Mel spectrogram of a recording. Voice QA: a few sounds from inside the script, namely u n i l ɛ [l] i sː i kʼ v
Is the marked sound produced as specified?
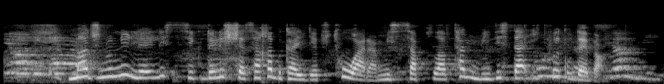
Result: yes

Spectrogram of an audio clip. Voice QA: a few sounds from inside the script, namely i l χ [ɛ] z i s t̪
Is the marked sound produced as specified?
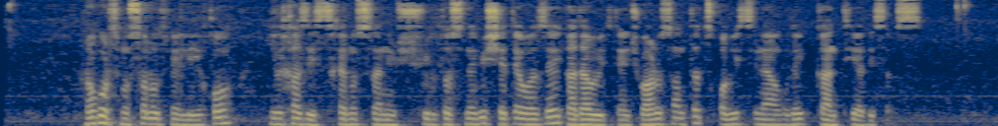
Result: no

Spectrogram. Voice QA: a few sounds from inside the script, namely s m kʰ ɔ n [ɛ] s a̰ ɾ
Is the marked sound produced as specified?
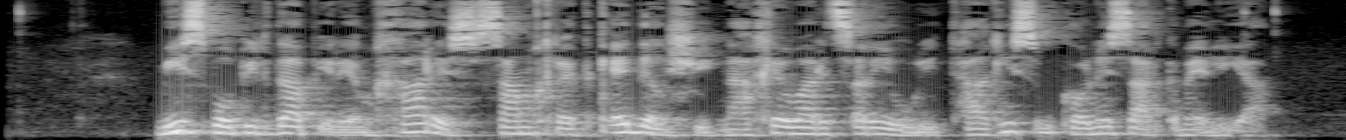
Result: yes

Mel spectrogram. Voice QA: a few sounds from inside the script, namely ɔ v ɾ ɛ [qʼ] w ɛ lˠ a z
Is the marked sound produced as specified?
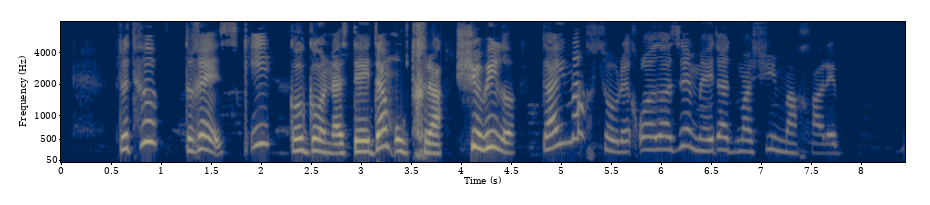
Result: yes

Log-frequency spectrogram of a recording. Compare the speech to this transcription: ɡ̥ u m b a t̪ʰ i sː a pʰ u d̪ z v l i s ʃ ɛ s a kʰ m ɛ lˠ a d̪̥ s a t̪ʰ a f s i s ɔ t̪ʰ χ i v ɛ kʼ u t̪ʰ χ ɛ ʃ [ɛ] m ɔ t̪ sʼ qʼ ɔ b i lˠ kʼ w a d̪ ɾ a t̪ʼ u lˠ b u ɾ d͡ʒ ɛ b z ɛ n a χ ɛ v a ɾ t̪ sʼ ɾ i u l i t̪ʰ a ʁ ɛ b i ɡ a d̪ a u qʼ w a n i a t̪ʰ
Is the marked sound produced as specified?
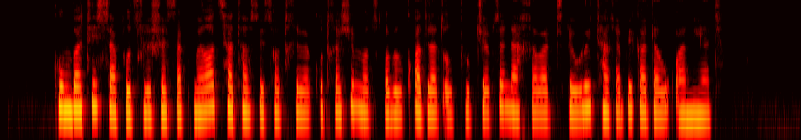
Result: no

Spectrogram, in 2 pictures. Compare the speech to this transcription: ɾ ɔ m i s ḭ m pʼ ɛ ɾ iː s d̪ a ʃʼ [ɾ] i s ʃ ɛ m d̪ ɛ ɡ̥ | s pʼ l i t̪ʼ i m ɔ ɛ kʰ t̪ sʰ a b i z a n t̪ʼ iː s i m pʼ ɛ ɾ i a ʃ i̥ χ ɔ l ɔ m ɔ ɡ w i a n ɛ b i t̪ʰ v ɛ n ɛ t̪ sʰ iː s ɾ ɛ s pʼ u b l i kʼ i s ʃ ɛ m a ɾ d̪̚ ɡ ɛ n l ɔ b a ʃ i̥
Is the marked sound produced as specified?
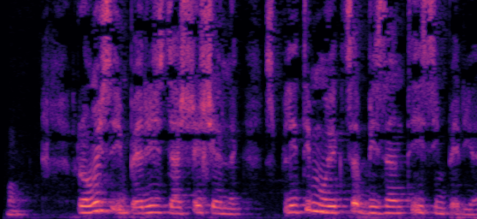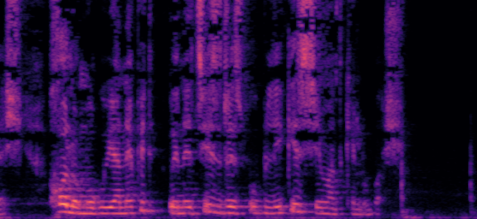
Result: yes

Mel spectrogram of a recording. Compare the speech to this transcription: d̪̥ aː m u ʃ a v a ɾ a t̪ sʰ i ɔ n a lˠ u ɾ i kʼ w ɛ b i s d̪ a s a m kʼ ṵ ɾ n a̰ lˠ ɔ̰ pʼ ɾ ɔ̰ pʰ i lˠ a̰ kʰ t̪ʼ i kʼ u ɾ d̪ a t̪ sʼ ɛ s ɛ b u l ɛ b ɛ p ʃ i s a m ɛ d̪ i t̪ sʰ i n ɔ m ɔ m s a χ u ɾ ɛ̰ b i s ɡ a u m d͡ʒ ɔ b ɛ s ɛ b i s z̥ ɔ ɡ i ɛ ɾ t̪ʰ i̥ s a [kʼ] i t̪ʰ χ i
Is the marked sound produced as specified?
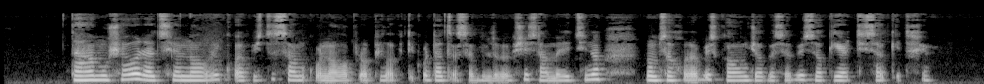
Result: yes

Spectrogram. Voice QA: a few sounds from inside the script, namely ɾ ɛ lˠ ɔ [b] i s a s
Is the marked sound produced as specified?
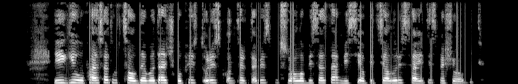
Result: yes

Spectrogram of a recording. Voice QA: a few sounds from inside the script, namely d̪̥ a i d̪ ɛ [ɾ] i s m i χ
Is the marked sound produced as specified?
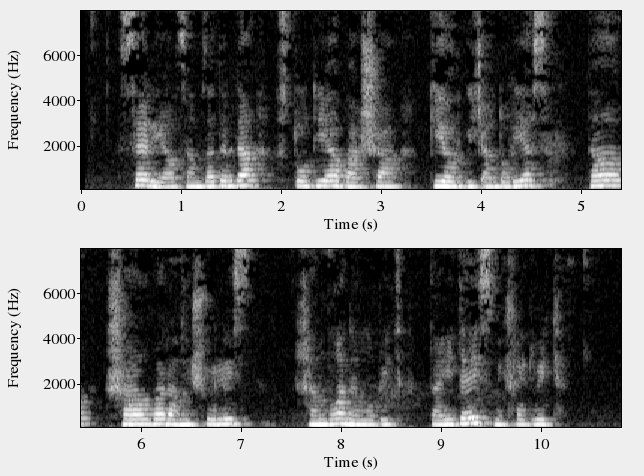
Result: no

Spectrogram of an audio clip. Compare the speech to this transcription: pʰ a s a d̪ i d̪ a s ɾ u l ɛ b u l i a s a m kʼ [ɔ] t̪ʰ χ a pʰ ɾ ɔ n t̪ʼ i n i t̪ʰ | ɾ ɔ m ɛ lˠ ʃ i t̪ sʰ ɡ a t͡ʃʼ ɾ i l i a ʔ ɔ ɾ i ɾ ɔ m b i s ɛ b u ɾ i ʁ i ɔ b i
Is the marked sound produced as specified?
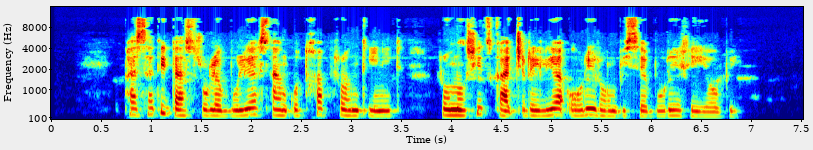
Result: no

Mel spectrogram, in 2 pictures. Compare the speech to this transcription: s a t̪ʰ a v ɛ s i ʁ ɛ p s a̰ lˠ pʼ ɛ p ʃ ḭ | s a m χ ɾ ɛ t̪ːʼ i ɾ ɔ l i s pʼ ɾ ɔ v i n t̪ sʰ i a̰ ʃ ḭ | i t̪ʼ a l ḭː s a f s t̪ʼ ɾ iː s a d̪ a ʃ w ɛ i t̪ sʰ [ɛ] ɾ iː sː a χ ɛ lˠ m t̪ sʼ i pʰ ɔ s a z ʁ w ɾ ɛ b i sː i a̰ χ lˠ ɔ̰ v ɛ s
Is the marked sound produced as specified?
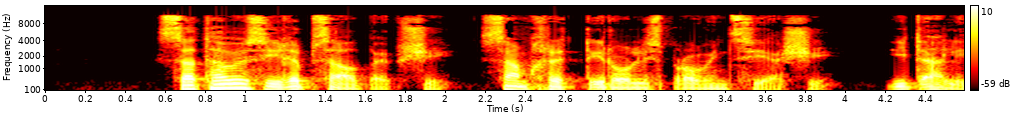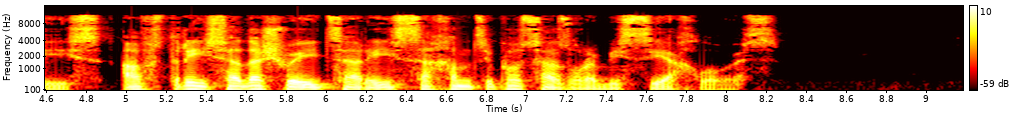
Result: no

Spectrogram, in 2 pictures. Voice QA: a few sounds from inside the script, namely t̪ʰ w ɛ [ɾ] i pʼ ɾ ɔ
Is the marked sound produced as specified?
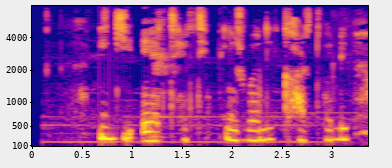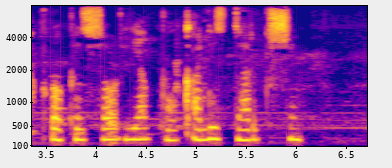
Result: no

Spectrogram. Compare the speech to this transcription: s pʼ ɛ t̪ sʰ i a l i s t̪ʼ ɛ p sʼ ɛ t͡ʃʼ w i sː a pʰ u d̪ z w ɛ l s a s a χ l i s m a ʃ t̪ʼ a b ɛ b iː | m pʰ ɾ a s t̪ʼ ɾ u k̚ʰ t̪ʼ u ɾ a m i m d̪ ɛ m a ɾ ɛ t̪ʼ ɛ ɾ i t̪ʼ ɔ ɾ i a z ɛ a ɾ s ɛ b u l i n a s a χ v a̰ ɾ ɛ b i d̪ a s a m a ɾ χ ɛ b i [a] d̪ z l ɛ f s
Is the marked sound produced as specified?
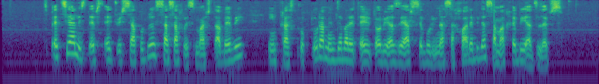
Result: yes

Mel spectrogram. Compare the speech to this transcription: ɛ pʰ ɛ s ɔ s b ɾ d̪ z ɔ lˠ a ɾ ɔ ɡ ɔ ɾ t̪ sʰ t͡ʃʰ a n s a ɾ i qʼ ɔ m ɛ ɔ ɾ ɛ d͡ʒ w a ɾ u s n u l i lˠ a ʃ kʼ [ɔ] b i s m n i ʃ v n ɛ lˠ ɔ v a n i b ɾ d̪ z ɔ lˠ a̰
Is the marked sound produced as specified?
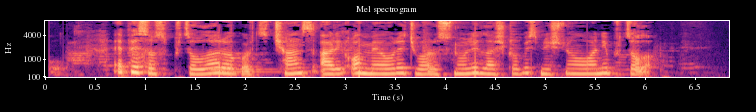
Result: yes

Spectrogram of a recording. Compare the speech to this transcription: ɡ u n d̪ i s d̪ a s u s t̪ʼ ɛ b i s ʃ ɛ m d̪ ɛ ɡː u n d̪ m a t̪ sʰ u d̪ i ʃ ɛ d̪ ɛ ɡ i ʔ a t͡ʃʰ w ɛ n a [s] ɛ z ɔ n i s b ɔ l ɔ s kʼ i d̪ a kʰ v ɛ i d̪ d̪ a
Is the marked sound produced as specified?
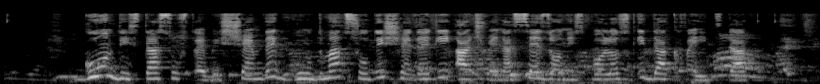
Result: yes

